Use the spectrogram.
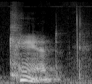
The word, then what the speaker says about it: can't: However, this word right here, can't, is stressed.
